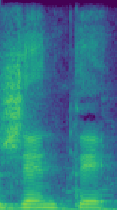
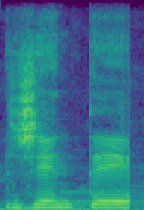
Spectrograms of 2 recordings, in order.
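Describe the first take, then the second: First: The consonant is palatalized, like 'dji'. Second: The consonant is plain, not palatalized.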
